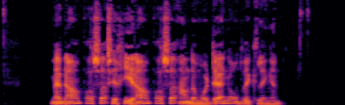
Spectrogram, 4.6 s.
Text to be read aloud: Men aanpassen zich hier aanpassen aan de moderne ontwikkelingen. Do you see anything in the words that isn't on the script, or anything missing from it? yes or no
no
